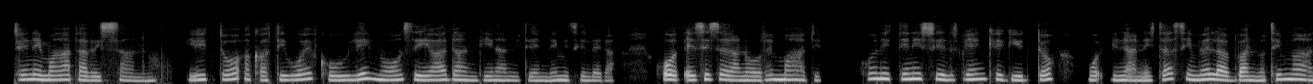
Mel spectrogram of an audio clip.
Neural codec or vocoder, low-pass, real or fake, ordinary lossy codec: codec, 16 kHz in and 24 kHz out, 0.6 kbps, FocalCodec, streaming, 4096 codes; 7.2 kHz; fake; Opus, 64 kbps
